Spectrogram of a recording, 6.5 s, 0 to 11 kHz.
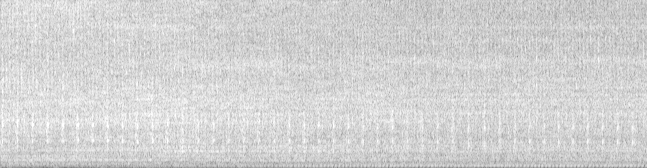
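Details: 2009 Lada Priora, 37,000 km, engine began knocking 500 km after adding Suprotec additive: sharp, even metallic ticking knock about three per second at idle; cause not pinned down, suspected not confirmed.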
